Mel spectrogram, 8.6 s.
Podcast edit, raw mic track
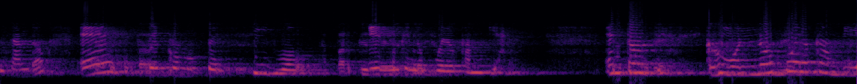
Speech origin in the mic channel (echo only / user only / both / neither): echo only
